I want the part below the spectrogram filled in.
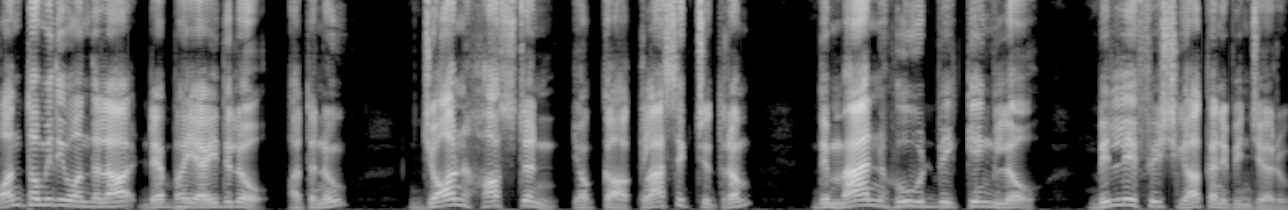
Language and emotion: Telugu, neutral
